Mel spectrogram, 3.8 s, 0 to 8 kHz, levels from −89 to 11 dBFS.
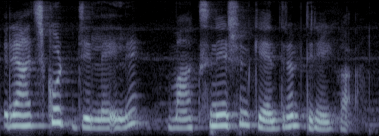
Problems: constant background noise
